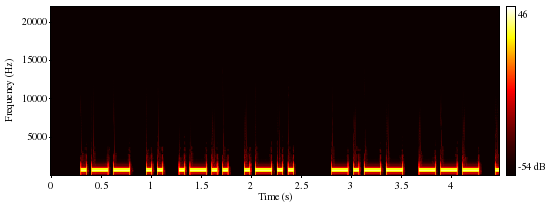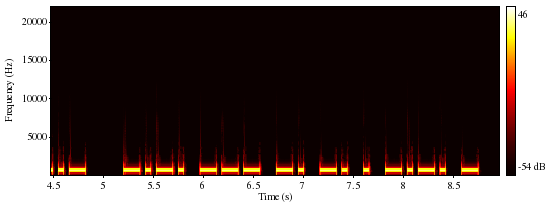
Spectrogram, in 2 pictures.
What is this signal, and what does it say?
Morse code, heard as a keyed tone, about 22 wpm, 700 Hz. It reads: WILL YOU CONNECT
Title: Sentences from Top 1500 Words 22wpm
